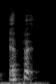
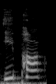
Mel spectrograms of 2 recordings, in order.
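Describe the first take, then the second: First: The second syllable is reduced, like 'epic'. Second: The second syllable has a full 'pock' vowel. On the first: The speaker calls it wrong. "people sometimes pronounce it like almost like the word epic" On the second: The speaker calls it right. "I prefer epoch"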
